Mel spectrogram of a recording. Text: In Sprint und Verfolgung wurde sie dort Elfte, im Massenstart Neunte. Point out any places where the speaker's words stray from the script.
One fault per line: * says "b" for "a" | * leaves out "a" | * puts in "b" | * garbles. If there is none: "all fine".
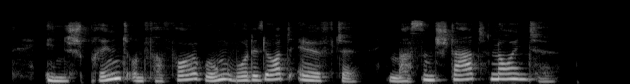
* leaves out "sie"
* leaves out "im"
